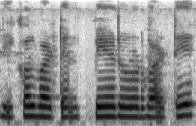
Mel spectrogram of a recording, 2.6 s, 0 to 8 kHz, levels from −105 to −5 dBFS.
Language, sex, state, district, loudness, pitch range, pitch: Bhojpuri, female, Bihar, Muzaffarpur, -14 LUFS, 225-240 Hz, 230 Hz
